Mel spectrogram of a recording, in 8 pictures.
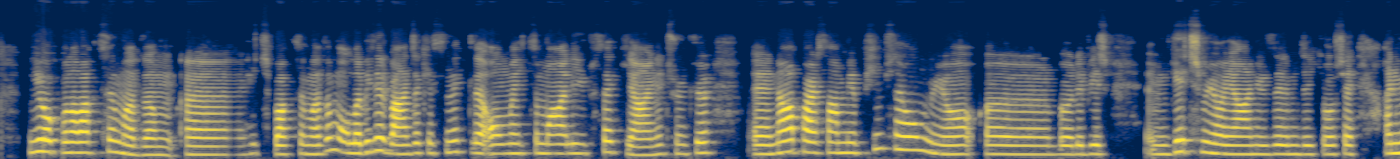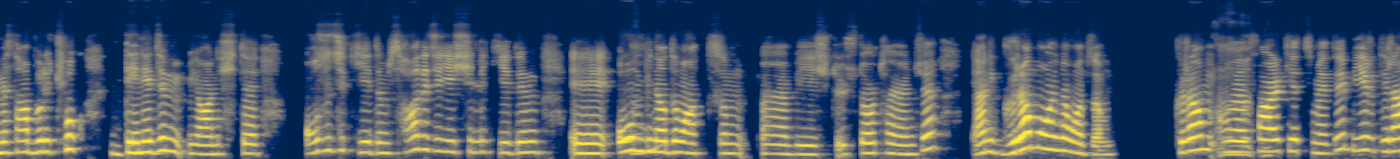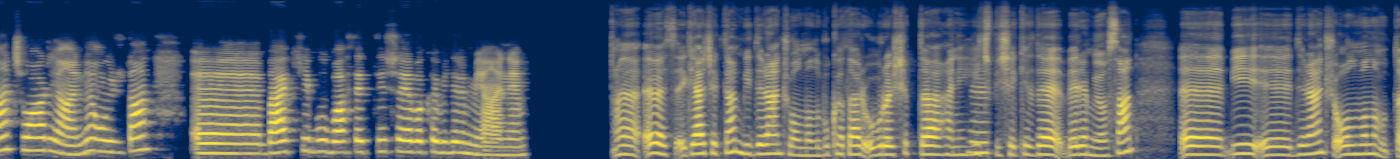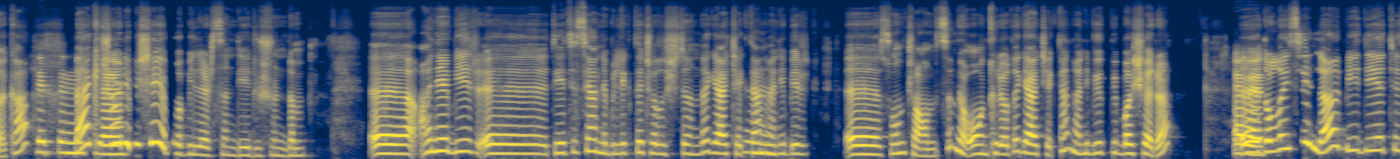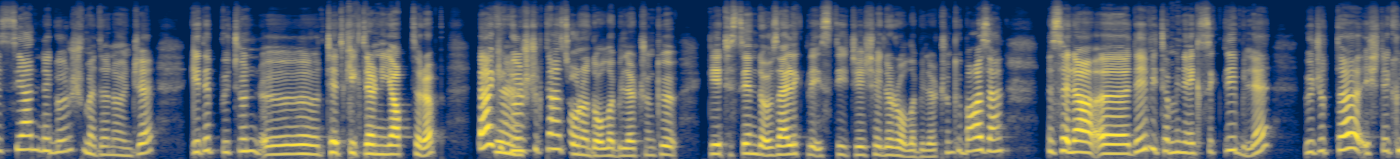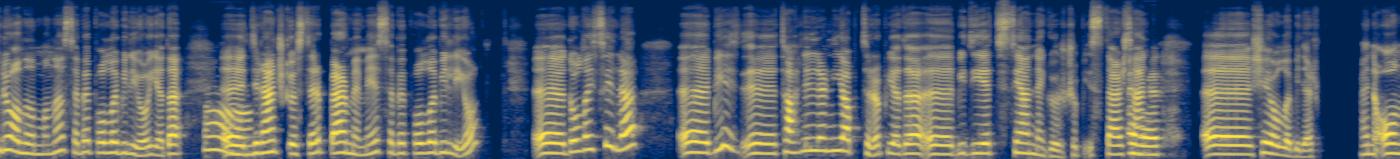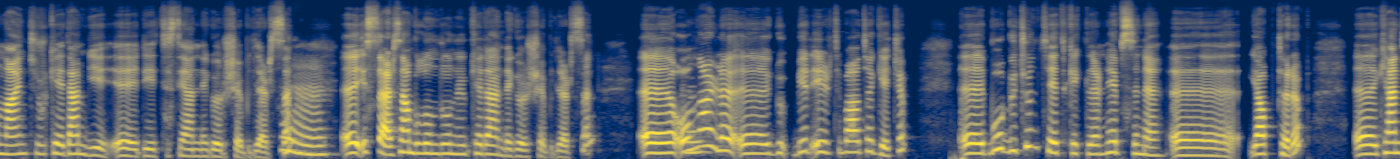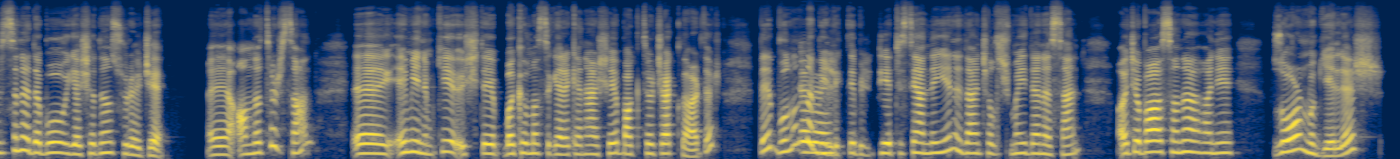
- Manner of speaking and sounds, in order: lip smack; other background noise
- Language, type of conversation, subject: Turkish, advice, Kilo verme çabalarımda neden uzun süredir ilerleme göremiyorum?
